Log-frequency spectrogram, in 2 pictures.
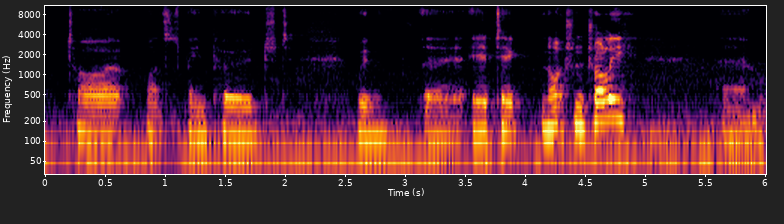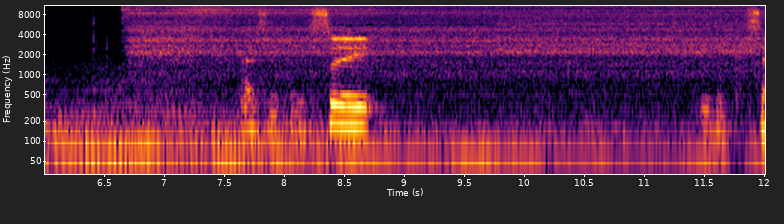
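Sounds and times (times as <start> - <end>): gas hissing from tyre valve: 6.6 - 12.0.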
